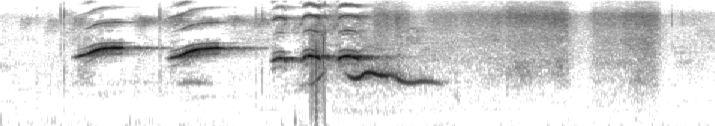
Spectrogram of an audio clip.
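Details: A male pet parrot gives two bright level whistles, then a burst of quick chirpy notes and a falling, wavering whistle. A soft hiss trails off afterward.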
